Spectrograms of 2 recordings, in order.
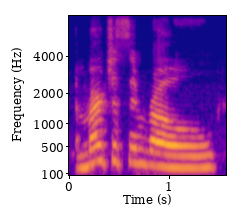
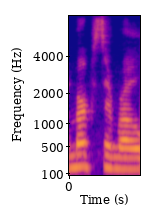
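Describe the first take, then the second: First: The middle sound is a soft ch. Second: The middle sound is a hard k.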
